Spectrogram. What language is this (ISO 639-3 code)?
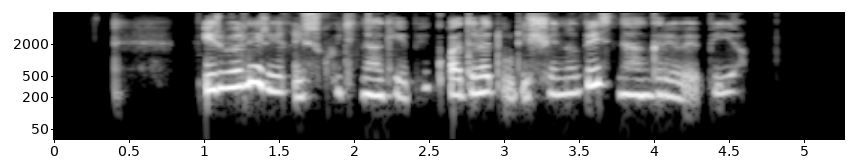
kat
